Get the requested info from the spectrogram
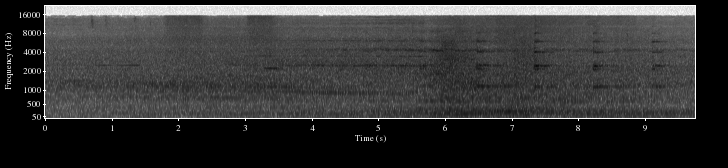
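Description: Electric commuter trains running through a station: a steady rumble of wheels on rail that grows louder to a peak about six seconds in. Short, repeated squeaky tones come near the end.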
